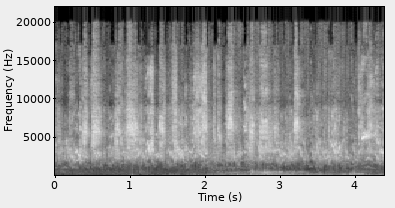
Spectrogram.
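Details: Budgie breeding pair chattering with harsh squawks and high chirps, while a low rumbling noise runs beneath from mid-way onward.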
